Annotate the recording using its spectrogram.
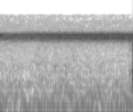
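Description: A tinnitus-simulation device playing a steady, unbroken high-pitched hiss, an imitation of the ringing or head noise that a tinnitus sufferer hears.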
